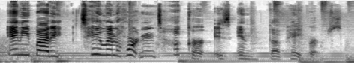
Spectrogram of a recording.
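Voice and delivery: ordinary talk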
